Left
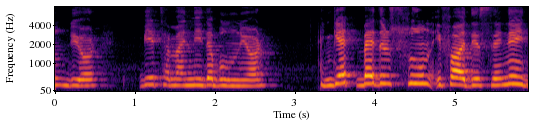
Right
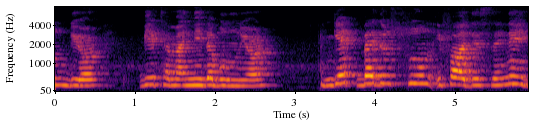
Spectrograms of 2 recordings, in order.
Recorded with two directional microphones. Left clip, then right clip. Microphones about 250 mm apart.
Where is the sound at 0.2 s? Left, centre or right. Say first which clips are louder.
Right 1 dB; left.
